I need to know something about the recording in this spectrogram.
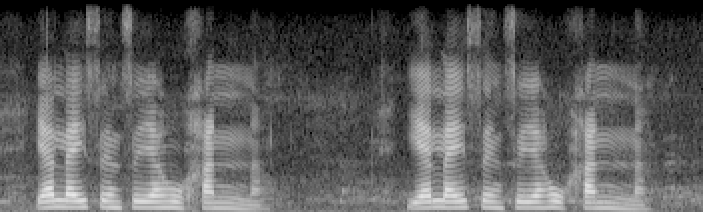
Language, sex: Southern Sotho, female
